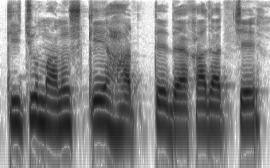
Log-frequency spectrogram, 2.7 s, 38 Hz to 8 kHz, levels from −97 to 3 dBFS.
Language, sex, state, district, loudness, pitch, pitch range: Bengali, male, West Bengal, Alipurduar, -13 LUFS, 145 Hz, 130-155 Hz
